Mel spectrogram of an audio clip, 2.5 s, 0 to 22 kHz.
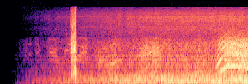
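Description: Motorcycle riding sound fading in from silence: a Suzuki V-Strom 650's V-twin engine running under wind rush on the rider's camera microphone, with a single sharp click just under a second in.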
